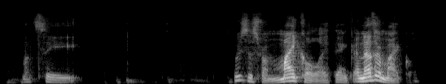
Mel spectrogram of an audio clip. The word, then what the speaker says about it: Michael: by Matt pointing out how JBL pronounced Michael as Maggle.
